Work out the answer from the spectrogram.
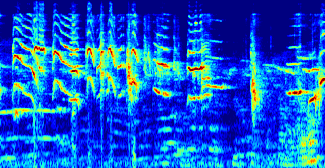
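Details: Oriental magpie-robin, a national first-place champion, singing hard in fighting mode on a bird contest track. A dense run of loud whistles with rich overtones sweeps up and down, mixed with harsh rasping notes and brief pauses.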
